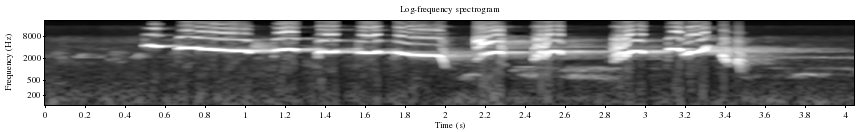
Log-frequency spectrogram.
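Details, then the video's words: Kacer, white-rumped shama, ngeplong song for training captive birds: a long clear falling whistle broken by sharp rapid chips and downslurred notes, about a dozen in three seconds. "suara burung kacer ngeplong merdu"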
